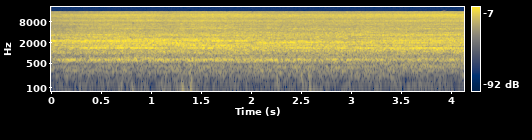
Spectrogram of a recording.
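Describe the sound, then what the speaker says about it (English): A heat gun blows hot air with a steady, loud, continuous whooshing roar that holds unchanged throughout, with no voices. "I should have said heat gun alert."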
